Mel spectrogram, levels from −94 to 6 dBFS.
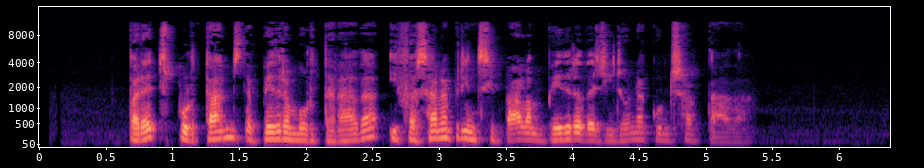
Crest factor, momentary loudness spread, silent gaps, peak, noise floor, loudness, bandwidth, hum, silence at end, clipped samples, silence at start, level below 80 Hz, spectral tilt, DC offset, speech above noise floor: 22 dB; 14 LU; none; 0 dBFS; -72 dBFS; -22 LUFS; 11.5 kHz; none; 1.1 s; under 0.1%; 0.7 s; -66 dBFS; -5 dB/octave; under 0.1%; 50 dB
